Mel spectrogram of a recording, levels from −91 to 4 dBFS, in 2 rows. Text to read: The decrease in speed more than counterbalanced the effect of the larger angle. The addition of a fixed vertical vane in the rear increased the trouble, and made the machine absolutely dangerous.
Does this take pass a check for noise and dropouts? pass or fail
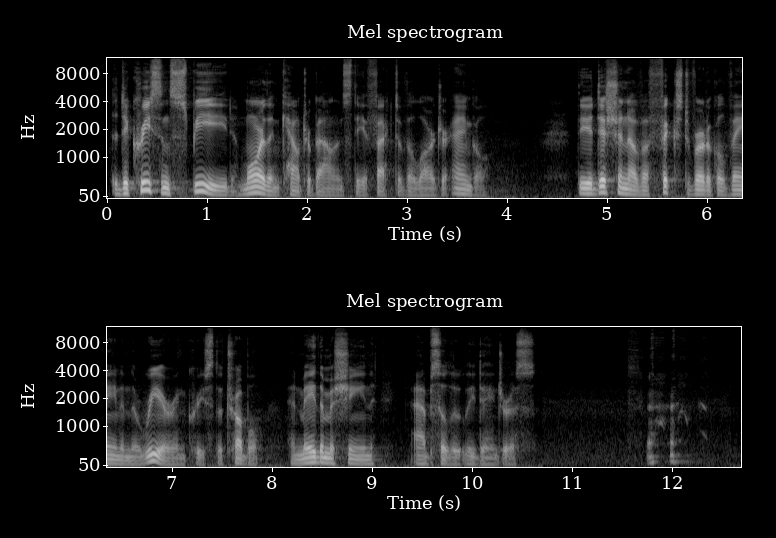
fail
